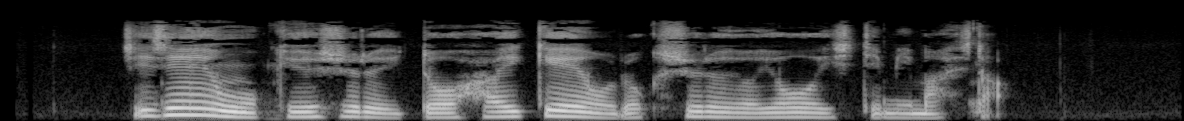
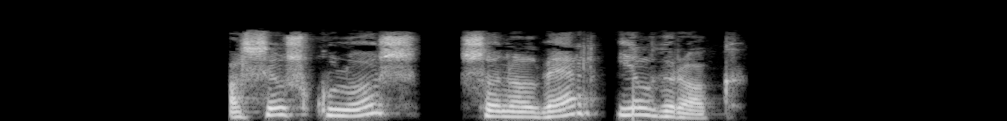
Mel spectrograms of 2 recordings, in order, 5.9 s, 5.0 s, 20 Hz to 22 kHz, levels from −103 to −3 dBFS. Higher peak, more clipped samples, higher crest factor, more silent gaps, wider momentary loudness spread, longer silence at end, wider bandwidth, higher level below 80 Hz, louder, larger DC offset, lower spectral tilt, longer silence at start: second, -10 dBFS vs -4 dBFS; neither; about the same, 16 dB vs 18 dB; second, none vs 2.10-2.29 s, 3.03-3.07 s; first, 11 LU vs 7 LU; second, 0.95 s vs 1.35 s; first, 11 kHz vs 8.2 kHz; second, -78 dBFS vs -62 dBFS; second, -25 LUFS vs -19 LUFS; neither; about the same, -5 dB/octave vs -4 dB/octave; second, 0.6 s vs 1.15 s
